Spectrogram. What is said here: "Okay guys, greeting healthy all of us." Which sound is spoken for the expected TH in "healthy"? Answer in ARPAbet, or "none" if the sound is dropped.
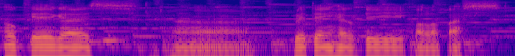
T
